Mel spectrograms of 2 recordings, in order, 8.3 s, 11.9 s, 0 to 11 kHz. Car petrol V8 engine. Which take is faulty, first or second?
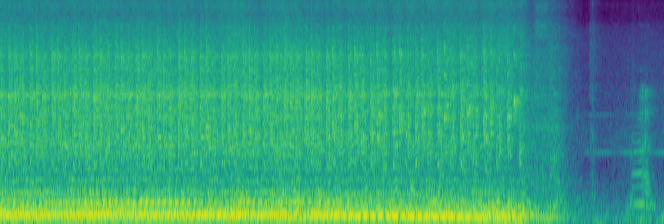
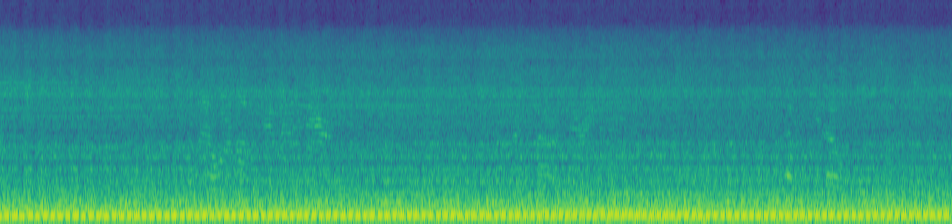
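first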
